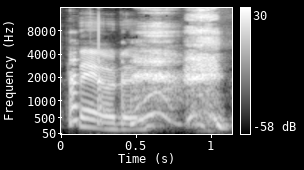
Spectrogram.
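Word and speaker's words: Théoden: How do you pronounce his Peepum's name? Theoden.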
